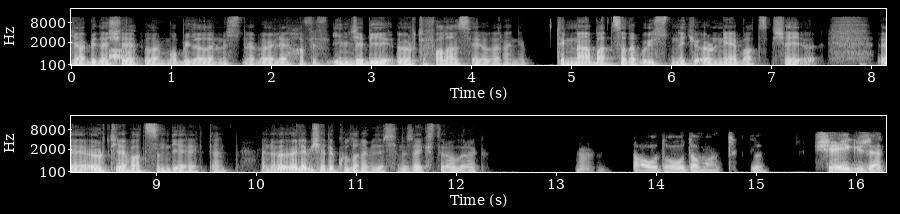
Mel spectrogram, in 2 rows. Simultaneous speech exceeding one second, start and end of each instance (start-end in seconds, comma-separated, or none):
none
